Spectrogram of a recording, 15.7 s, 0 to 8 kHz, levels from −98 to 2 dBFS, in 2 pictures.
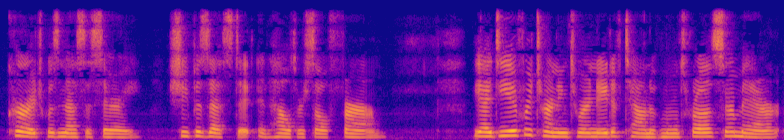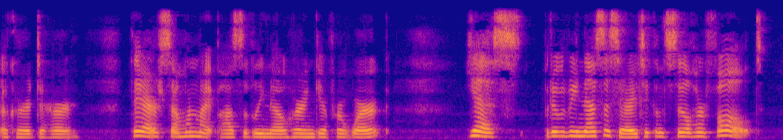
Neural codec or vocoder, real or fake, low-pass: none; real; 7.2 kHz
